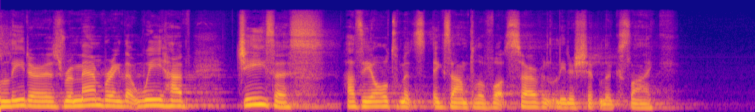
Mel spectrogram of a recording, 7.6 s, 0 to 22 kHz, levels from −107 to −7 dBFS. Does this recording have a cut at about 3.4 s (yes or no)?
yes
